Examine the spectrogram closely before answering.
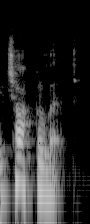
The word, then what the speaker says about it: chocolate: we don't often say chocolate chocolate chocolate the O is usually silent chocolate chocolate two syllables chocolate um chocolot Chocolat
